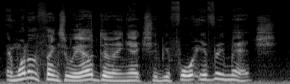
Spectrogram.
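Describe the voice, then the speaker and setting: A man with a New Zealand accent speaks in a mellow, fairly high voice. He talks with an older executive's easy, halting rhythm, full of fillers and restarts. He comes across as a relaxed guest in a casual interview. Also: breathy edge.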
